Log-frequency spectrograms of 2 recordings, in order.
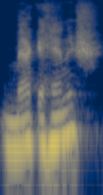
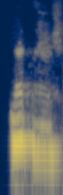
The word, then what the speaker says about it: Machrihanish: I guess you guys probably did eventually, but I believe it's pronounced Macahanish. Is that Macahanish? Yeah.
